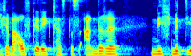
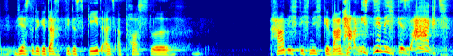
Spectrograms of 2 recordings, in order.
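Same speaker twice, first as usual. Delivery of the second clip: mock scolding; 6 dB louder than usual. Imagined scolding, rising.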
